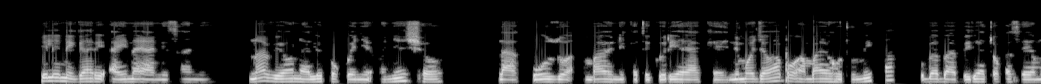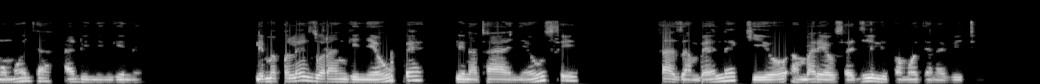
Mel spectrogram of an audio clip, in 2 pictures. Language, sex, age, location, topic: Swahili, male, 25-35, Nairobi, finance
